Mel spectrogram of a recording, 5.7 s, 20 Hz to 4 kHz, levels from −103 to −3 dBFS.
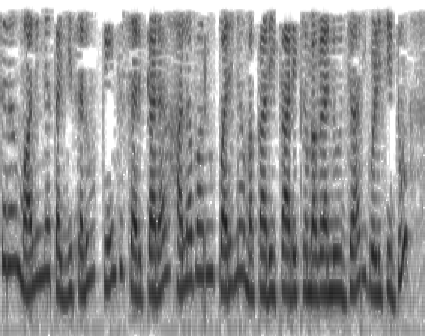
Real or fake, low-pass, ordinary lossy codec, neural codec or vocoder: real; 3.6 kHz; MP3, 24 kbps; none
